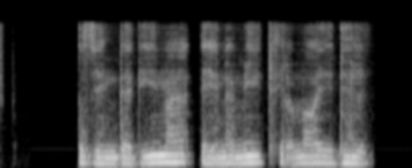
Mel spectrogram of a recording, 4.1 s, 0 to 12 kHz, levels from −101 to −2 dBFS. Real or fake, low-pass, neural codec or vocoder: fake; 7.2 kHz; codec, 16 kHz, 1 kbps, FunCodec, trained on Chinese and English, 50 frames a second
